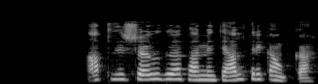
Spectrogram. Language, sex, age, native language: Icelandic, female, 40-49, Icelandic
